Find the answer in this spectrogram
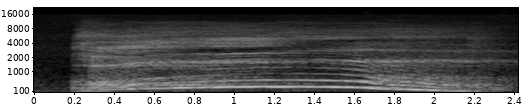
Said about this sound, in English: And by the way, we are in person in the garage, so we're doing the 6 feet of separation here. And that's why I turned my head away from the mic this time to burp.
